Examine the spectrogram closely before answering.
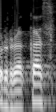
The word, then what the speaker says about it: ruckus: Opposition का मतलब होता है विपक्ष और रकस, इसके प्रोनाउंसिएशन पे आप ध्यान देना, इस वर्ड को रकस पढ़ते हैं, ठीक है।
